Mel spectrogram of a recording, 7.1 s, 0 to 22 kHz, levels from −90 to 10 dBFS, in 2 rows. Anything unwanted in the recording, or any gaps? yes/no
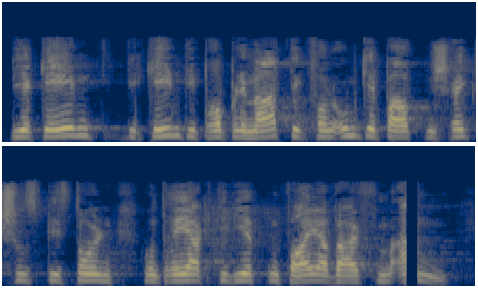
yes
